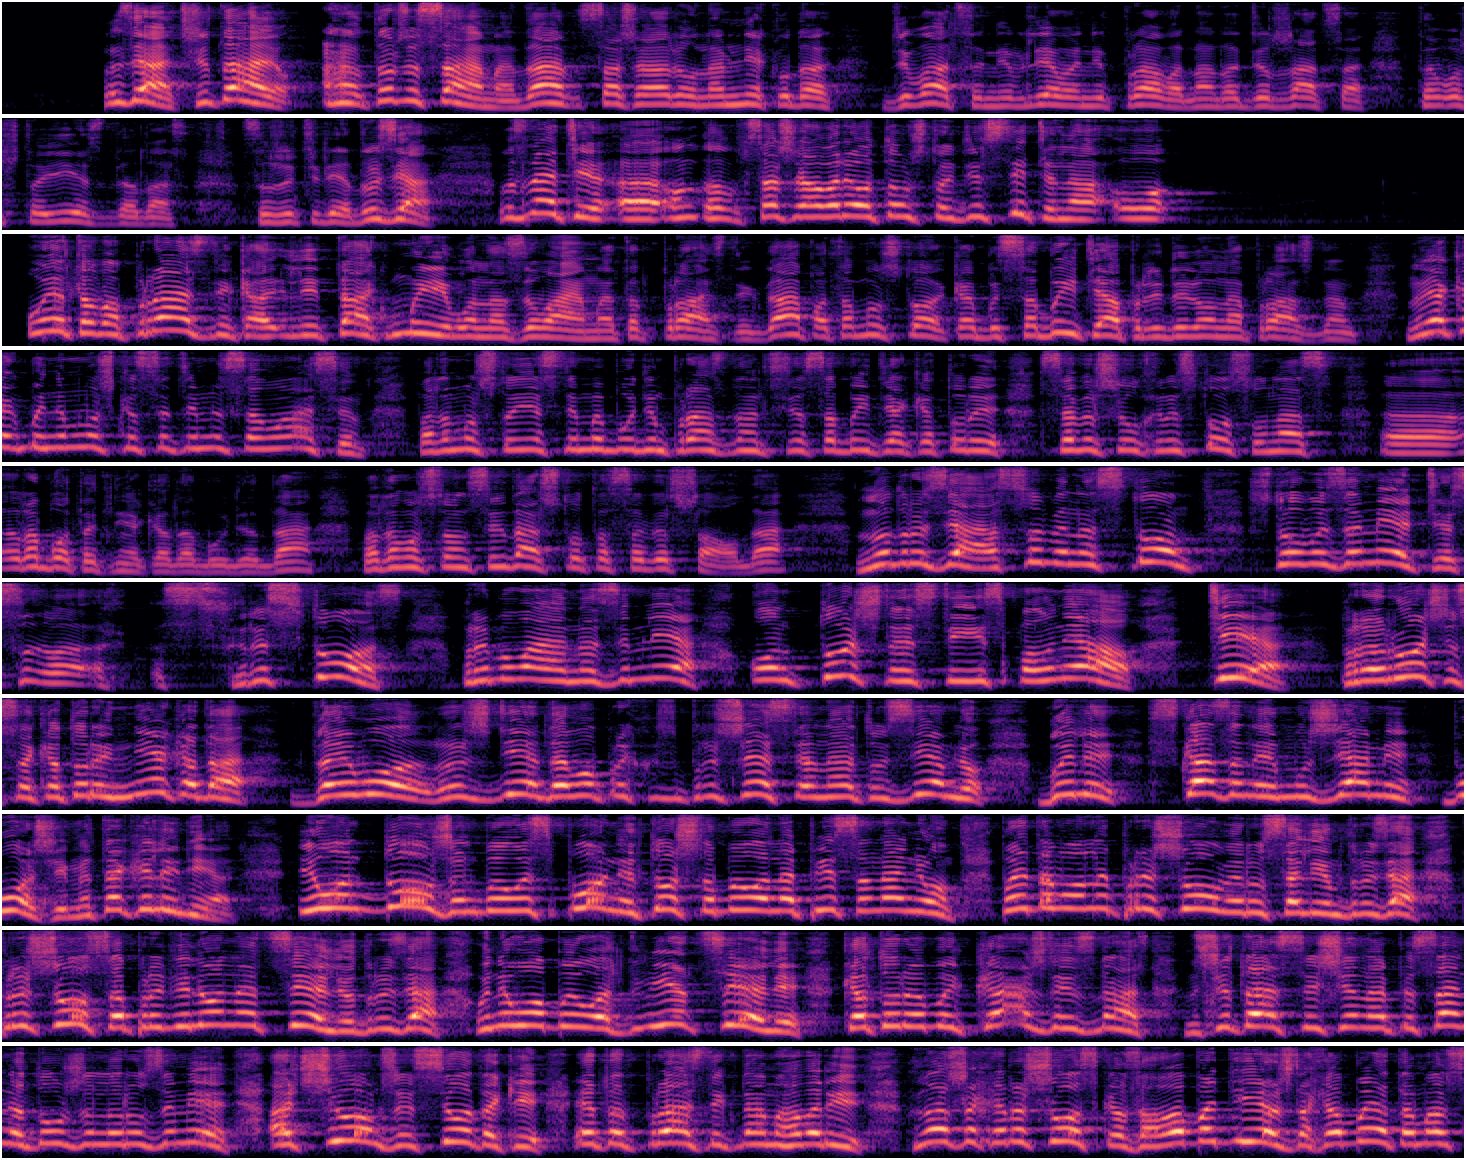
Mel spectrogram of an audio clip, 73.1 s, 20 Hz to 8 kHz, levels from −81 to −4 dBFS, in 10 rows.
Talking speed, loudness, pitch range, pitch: 145 wpm, -26 LUFS, 220-310 Hz, 270 Hz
